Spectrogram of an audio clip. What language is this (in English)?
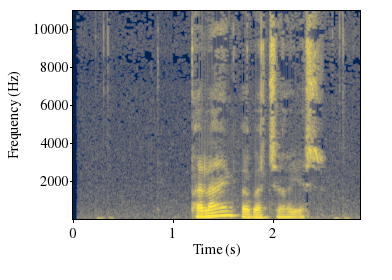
Persian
